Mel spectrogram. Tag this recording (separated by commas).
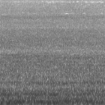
Wind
